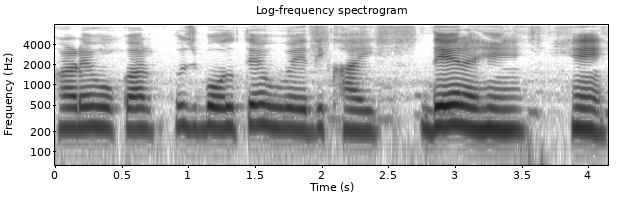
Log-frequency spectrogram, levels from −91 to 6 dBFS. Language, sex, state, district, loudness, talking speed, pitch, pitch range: Hindi, female, Madhya Pradesh, Dhar, -17 LUFS, 130 wpm, 225 Hz, 220-235 Hz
